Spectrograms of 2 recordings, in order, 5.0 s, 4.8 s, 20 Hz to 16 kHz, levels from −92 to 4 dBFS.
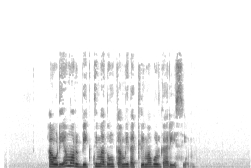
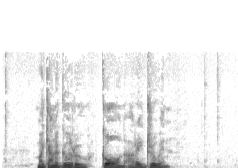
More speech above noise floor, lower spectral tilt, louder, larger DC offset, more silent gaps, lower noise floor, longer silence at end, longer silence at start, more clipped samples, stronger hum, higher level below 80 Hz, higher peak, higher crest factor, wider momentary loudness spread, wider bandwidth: second, 45 dB vs 51 dB; second, -5.5 dB/octave vs -8.5 dB/octave; about the same, -24 LUFS vs -23 LUFS; neither; neither; second, -69 dBFS vs -73 dBFS; about the same, 1.3 s vs 1.4 s; first, 0.95 s vs 0.75 s; neither; neither; second, -74 dBFS vs -66 dBFS; about the same, -6 dBFS vs -4 dBFS; about the same, 20 dB vs 20 dB; second, 11 LU vs 14 LU; about the same, 11 kHz vs 11 kHz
